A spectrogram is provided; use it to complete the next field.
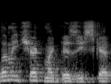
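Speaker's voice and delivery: ordinary talk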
